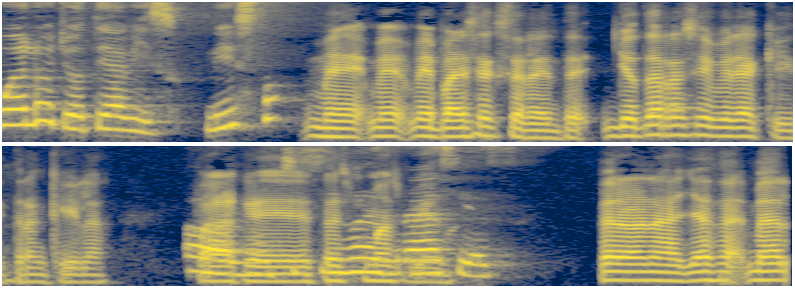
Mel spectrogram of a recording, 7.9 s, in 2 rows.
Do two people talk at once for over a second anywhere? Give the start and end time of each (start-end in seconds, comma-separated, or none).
4.9-6.3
